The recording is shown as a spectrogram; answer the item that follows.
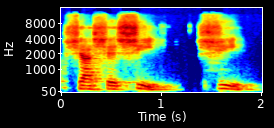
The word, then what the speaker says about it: she: Como Shakira, she.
